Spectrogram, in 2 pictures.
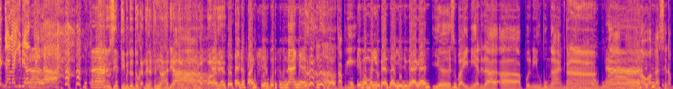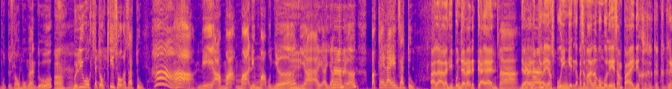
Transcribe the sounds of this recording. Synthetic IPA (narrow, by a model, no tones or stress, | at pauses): kəɡaʔlaɡidiaŋkaʔla | ausit̪ibət̪ut̪̬okaʔt̪əŋaht̪əŋahdianaɾabbaʔ̪əŋabapaʔkaadansajat̪adafaŋksɔnpʊnsəbənarɲət̪apisəbap̚t̪apimũkɪməməlukans̬ajud͡ʒuɡakanijəsəbap̚inĩadalahəapənĩɦubuŋanakanhubuŋãnaawaʔkɾasəna̰ʔput̪us̬kanhubuŋant̪ubəliwokit̪okisoŋaŋs̬at̪uaania̰maʔmaʔnimãʔpuɲə̃niaaajaɲə | pakajlaɪns̬at̪u | ʔalahlaɡip̬ʊnd͡ʒaɾadəkaʔ̚kanad͡ʒaɾaʔ̚dəkajaŋsə̥puiŋɡɪt̪̚kaʔpasamalampʊnbolɛhsampajdiəkəkəkəkəkə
